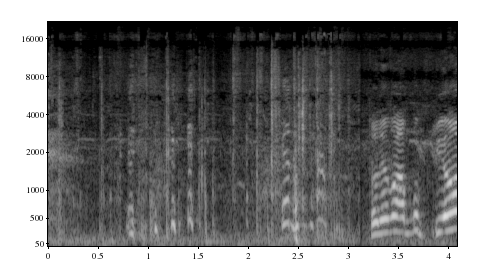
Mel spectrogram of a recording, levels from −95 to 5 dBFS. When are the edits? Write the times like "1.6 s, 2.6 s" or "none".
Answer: 3.1 s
